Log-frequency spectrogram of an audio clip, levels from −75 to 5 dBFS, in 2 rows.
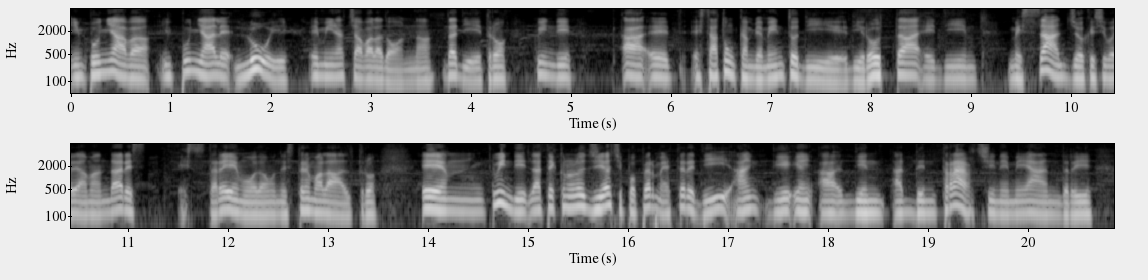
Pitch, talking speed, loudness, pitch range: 130 Hz, 130 wpm, -20 LUFS, 120-150 Hz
